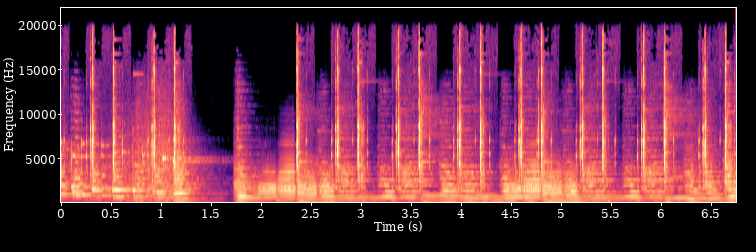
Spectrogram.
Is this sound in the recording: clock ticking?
yes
